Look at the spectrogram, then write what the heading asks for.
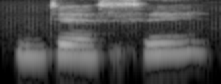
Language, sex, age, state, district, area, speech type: Urdu, female, 30-45, Uttar Pradesh, Lucknow, urban, spontaneous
